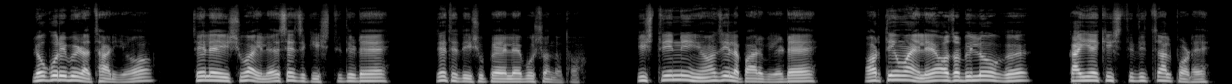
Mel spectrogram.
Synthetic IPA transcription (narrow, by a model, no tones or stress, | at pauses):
loːɡuɾibiɽat͡sʰaːɽɪjɔ | t͡seːlɛjiːʃuaːɪlɛseːd͡zik̬ɪʃt̪id̪iɖɛːɛ | d͡zeːt̪ʰid̪iiːʃupɛːlɛboʃɔ̃nd̪ɔt̪ʰɔ | kɪʃt̪inɪjɔ̃d͡zɪlapaːɾbiɛɖɛːɛ | ɔɾt̪ɪũaːɪlɛɔd͡zɔbʱiloːɡ | kaːiɛkɪʃt̪id̪it͡saːlpɔɽɛ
